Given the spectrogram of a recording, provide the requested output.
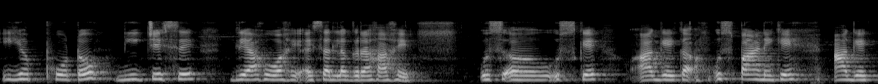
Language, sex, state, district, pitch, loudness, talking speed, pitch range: Hindi, female, Jharkhand, Jamtara, 215 Hz, -23 LUFS, 130 wpm, 205-230 Hz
